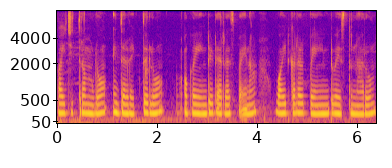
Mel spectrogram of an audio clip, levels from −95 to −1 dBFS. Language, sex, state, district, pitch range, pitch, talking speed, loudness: Telugu, female, Andhra Pradesh, Visakhapatnam, 195-210 Hz, 205 Hz, 115 wpm, -15 LUFS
